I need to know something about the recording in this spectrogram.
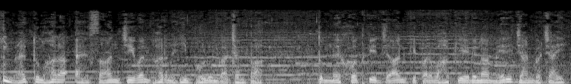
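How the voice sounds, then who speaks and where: A man playing a smitten, flattering film director from the city in a Hindi cartoon story. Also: low-pitched, normal speed, loud music behind the voice, lightly acted. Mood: grateful. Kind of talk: Hindi animated story voice acting.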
